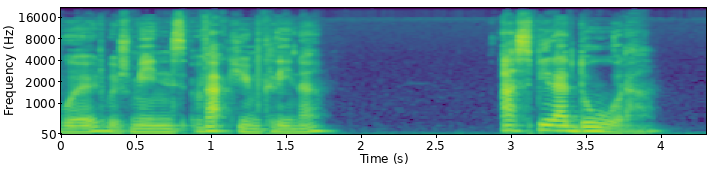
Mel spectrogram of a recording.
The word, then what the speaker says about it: aspiradora: So we stress the first part of the word, not the end, because it ends in a vowel.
